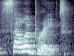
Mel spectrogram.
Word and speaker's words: celebrate: Let's read it. S-e-l-e-b-er-ate. Celebrate. Now you'll notice that this was saying its schwa sound, And remember, any vowel may say or I in an unstressed syllable.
